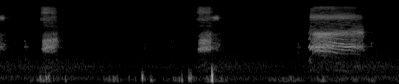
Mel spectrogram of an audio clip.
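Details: A very vocal squirrel shaking its tail as if for emphasis while calling; harsh, noisy bursts come in three short blasts, the last one longest, with faint low rustling between them.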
